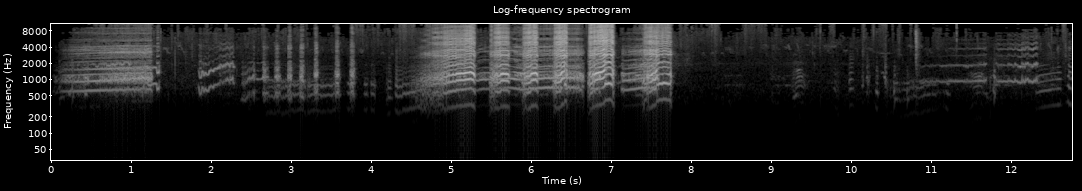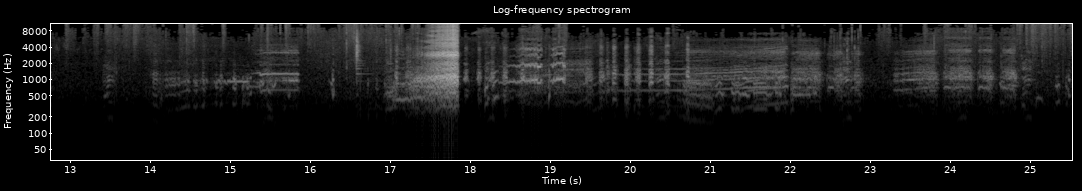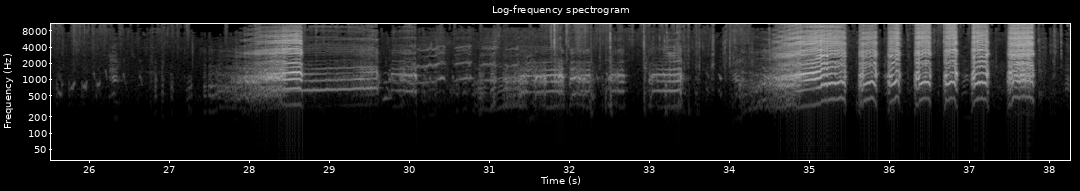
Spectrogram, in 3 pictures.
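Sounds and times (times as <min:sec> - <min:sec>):
chickens in a coop: 0:00.0 - 0:38.2.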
